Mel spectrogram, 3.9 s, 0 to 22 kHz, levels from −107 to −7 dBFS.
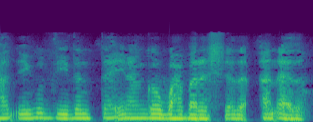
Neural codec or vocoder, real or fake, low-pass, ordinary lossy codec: none; real; 7.2 kHz; AAC, 24 kbps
